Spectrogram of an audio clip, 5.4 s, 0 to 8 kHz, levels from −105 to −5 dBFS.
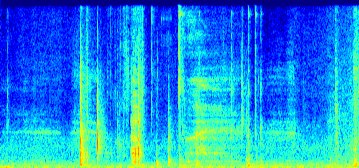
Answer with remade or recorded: recorded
